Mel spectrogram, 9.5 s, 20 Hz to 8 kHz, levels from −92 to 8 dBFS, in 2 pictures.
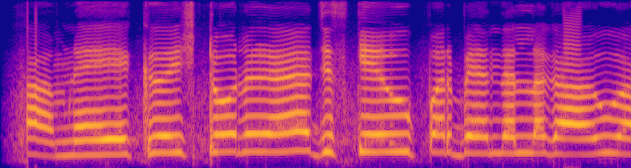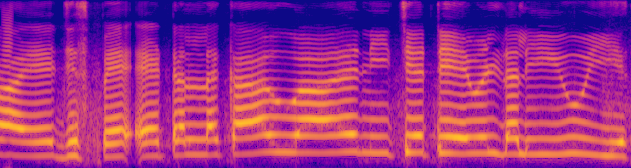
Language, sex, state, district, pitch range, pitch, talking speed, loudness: Hindi, female, Uttarakhand, Tehri Garhwal, 270-305 Hz, 290 Hz, 125 wpm, -12 LUFS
